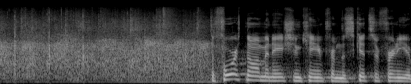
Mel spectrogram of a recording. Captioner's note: audience applauding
